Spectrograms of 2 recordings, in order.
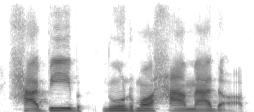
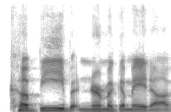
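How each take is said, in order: First: The name starts with a rough throaty sound. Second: The name starts with a plain hard K sound. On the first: The speaker calls it right. "It's actually" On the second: The speaker calls it wrong. "is not"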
